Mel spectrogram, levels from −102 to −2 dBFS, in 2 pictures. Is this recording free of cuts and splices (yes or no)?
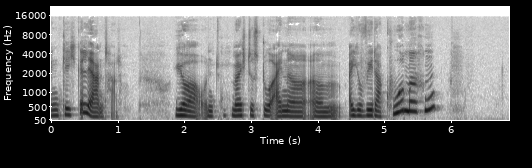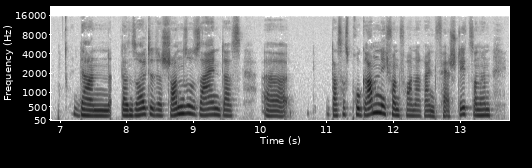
no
